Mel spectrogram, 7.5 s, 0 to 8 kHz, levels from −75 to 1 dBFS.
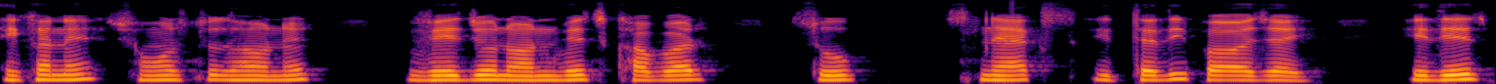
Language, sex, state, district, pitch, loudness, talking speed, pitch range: Bengali, male, West Bengal, North 24 Parganas, 165 Hz, -17 LUFS, 105 wpm, 160-170 Hz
